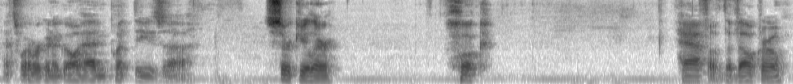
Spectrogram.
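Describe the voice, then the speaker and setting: A man's voice: on the low side, flat delivery, slow, gravelly, pauses often, warm tone, a little hiss or hum. A man giving a casual hands-on tutorial in a folksy way, thinking aloud as he works, recorded on a phone. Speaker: amateur DIY video maker.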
